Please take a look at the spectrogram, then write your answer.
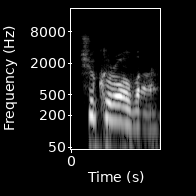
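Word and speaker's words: Çukurova: the gokkan right but everybody gets my last name wrong but which is totally fine it's chukurova the sea actually has a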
